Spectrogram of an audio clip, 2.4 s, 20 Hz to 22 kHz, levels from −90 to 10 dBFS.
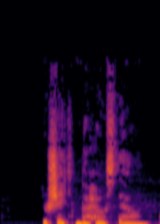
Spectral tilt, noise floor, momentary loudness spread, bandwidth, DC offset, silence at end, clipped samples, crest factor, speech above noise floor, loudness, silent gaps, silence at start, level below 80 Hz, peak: -4.5 dB/octave; -83 dBFS; 7 LU; 15.5 kHz; under 0.1%; 0.2 s; under 0.1%; 16 dB; 57 dB; -26 LUFS; none; 0.65 s; -60 dBFS; -10 dBFS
